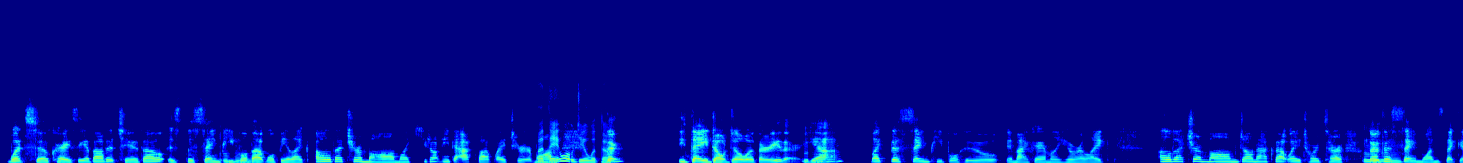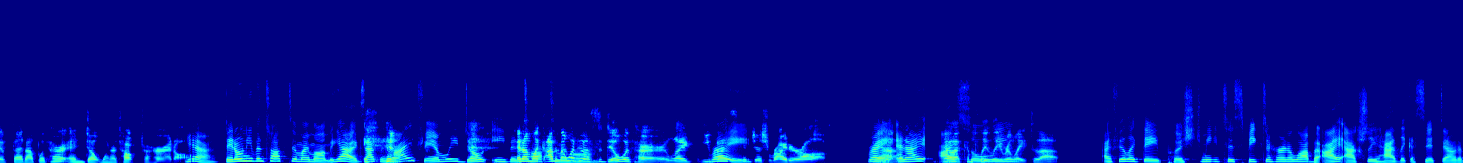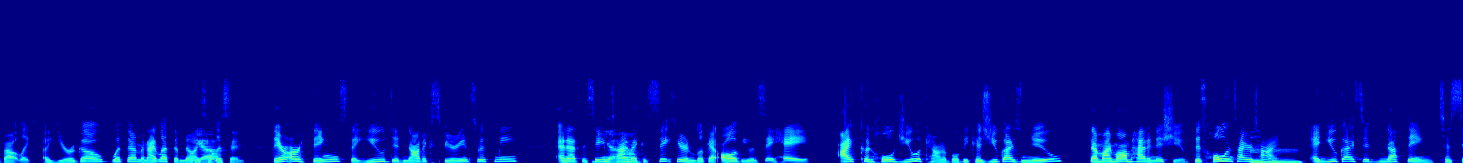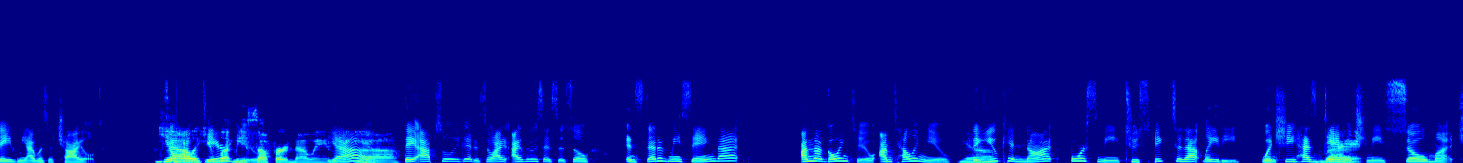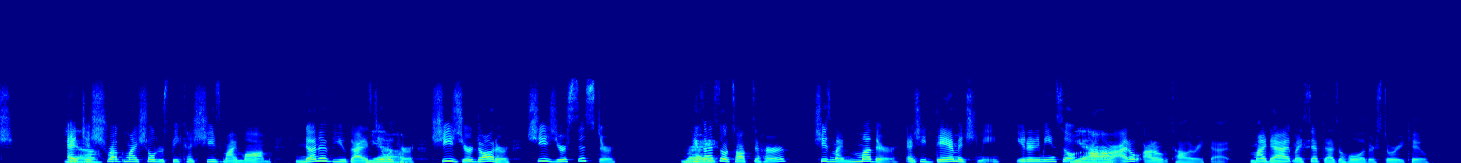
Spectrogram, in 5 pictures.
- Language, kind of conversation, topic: English, unstructured, How do you handle disagreements with your parents while maintaining respect?
- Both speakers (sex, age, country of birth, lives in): female, 25-29, United States, United States; female, 30-34, United States, United States
- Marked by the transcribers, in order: laughing while speaking: "Yeah"; other background noise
